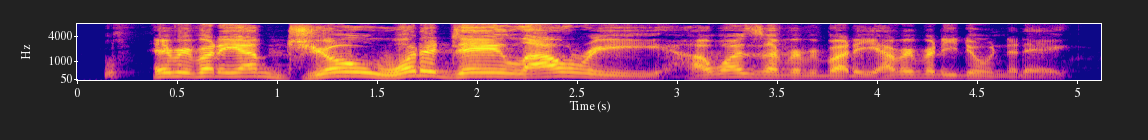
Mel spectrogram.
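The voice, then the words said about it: Radio announcer voice. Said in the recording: “I love that voice... a radio board, voice”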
